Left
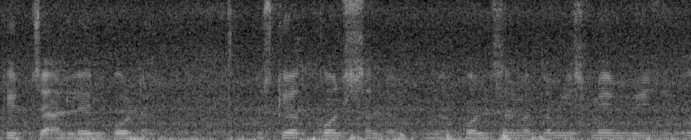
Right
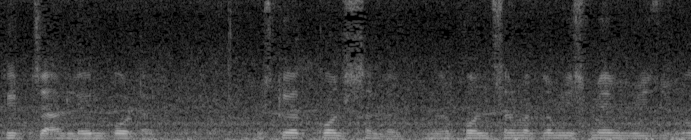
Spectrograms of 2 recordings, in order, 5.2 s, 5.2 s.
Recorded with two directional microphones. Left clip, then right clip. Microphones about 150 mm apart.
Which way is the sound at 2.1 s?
Centre (ahead or behind).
